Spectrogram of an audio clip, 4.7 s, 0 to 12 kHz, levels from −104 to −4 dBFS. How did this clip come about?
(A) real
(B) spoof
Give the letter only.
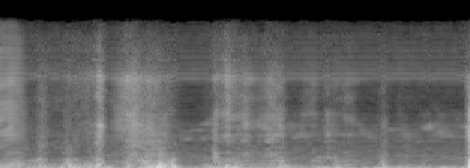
B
